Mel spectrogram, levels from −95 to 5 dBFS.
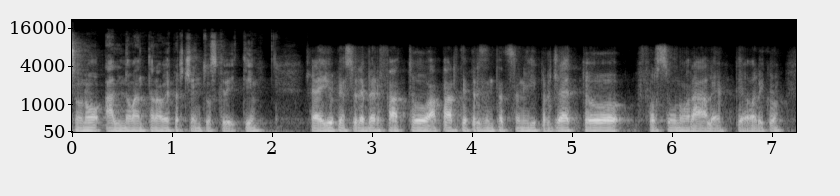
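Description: At 2.36 s the adaptive stream drops to a lower bitrate, likely because the connection slowed, and stays there to the end. The speech quality changes abruptly, with no gap, and codec artefacts rise, which fits a fall from around 64 to 12 kbit/s Opus.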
